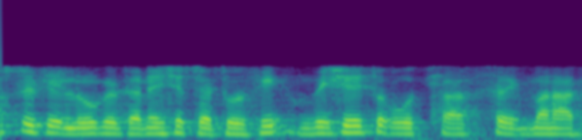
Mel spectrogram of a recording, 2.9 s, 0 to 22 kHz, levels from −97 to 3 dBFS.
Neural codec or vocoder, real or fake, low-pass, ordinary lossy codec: codec, 16 kHz, 1 kbps, FunCodec, trained on Chinese and English, 50 frames a second; fake; 3.6 kHz; none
